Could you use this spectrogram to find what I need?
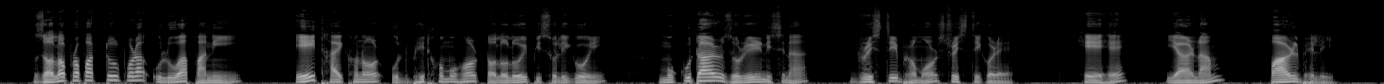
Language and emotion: Assamese, neutral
